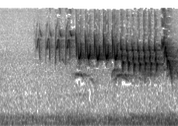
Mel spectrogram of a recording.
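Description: dawn chorus birdsong

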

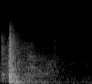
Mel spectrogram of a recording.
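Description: door being closed

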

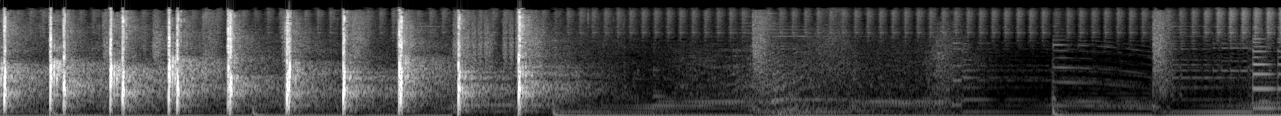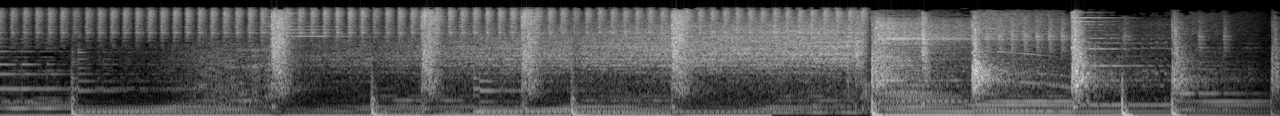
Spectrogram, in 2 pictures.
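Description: hands clapping

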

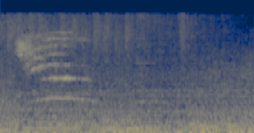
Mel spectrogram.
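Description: cat meowing

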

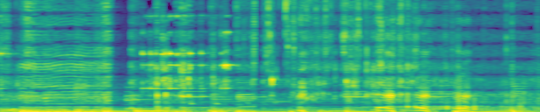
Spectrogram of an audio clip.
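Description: glasses clinking

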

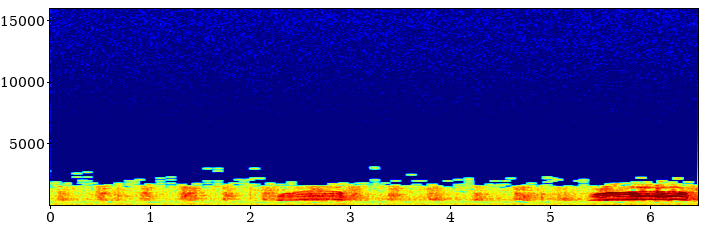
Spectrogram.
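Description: approaching train

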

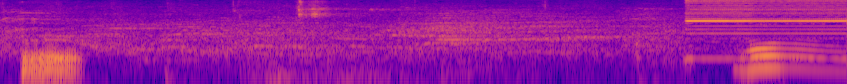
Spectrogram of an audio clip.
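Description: basketball end-of-half buzzer

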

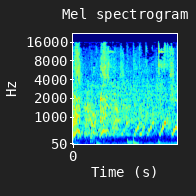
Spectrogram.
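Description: dogs barking

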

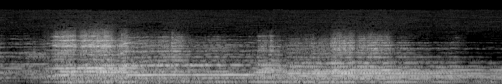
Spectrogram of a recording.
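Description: train departing

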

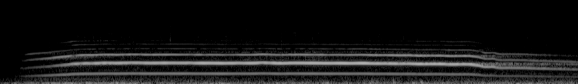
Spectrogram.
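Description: howl

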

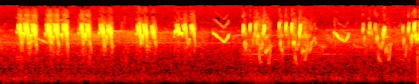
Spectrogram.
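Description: tree swallow calls

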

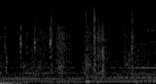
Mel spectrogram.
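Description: horse hooves clip-clopping

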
